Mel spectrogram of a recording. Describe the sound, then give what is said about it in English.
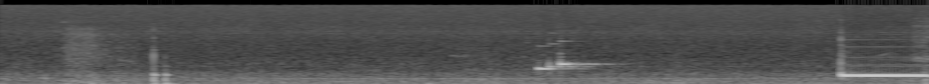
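Quiet background hiss, a couple of brief electronic beeps, then a steady, loud telephone ringback tone starts near the end as an outgoing phone call begins ringing. No one speaks. “And we're ringing.”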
